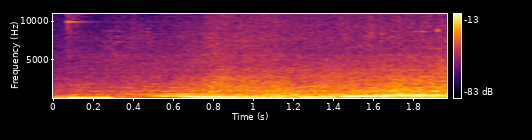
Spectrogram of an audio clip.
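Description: Waves wash onto a beach in a steady broad hiss of surf that swells after a brief dip and keeps rolling for two seconds.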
